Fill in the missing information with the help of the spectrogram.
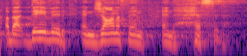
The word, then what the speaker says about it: Chesed: And so kids, you don't just say Hesed, you say Chesed. Can you say Chesed? Chesed. If you're not coughing something up from deep down inside of you, you're not saying it right.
